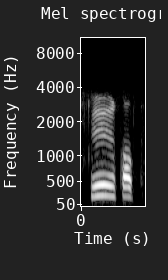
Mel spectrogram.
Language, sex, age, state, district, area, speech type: Assamese, male, 18-30, Assam, Dibrugarh, urban, conversation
